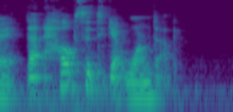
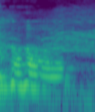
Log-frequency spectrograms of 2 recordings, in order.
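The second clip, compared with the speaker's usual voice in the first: laughing. Shown as a demonstration. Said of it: "say hello to Baby Owl".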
